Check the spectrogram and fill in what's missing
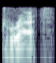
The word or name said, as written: drat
